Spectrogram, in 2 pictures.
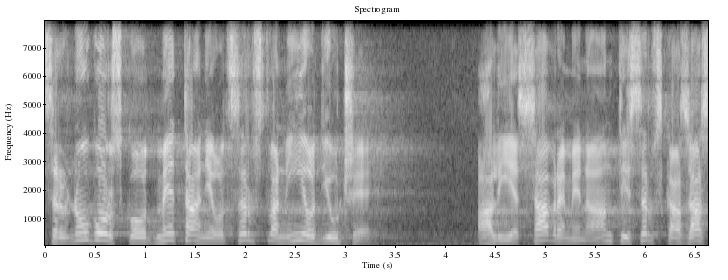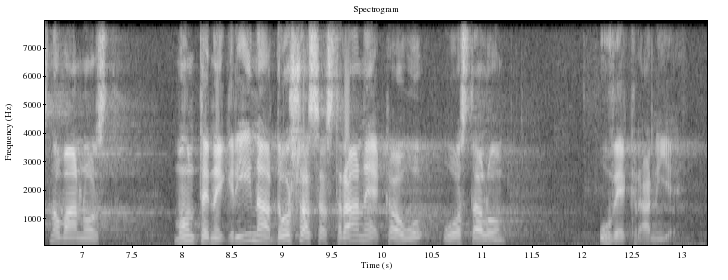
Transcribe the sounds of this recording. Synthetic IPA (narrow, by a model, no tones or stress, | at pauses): t̪sr̩no̞ɡo̞ɾsko̞ːd̪me̞t̪aːɲe̞o̞d̪sr̩pst̪ʋanijeo̞d̪jut͡ʃḛ | alije̞saʋɾe̞me̞naant̪isr̩pskazasno̞ʋano̞ːst̪ | mo̞nt̪e̞neɡɾiːnad̪o̞ʃlasast̪ɾaːne̞kaouo̞st̪alo̞ːm | uʋḛkɾa̰nḭjḛ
